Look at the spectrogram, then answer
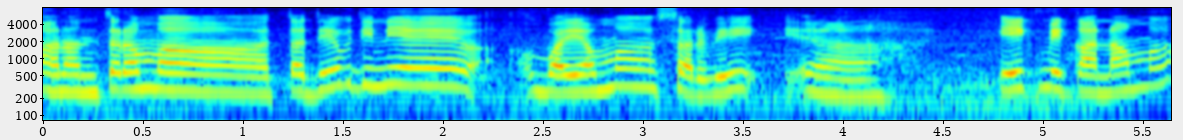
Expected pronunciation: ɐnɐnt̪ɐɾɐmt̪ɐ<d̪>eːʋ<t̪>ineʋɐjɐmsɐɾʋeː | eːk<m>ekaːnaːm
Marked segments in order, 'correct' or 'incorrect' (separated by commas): correct, incorrect, correct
